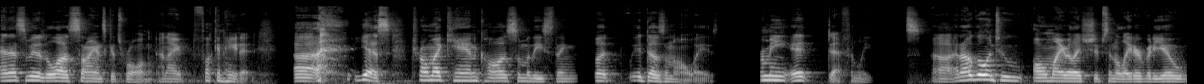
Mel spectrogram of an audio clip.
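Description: Over a quiet background, a man talks at a fairly quick pace with ordinary pitch variation and big swings in loudness. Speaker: vlogger. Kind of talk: casual vlog chat. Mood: personal, laughing, candid. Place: home room. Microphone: webcam.

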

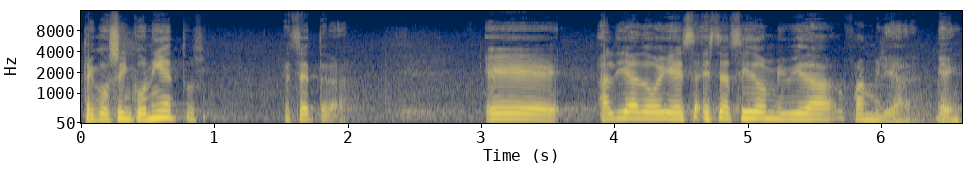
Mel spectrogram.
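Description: Speaking at a very slow pace with long, frequent pauses, a man keeps his high voice in fairly even intonation. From Dominican Republic. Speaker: defendant, civil engineer. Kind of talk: court testimony; courtroom defense statement. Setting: courtroom. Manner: halting. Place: hall. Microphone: podium.

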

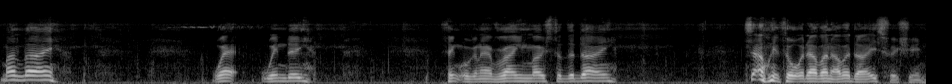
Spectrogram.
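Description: Lively in intonation, a man talks at a moderate pace with long, frequent pauses. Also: dry sound with no echo. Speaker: fly fisherman vlogger. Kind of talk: casual vlog chat. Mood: cheerful, wry about weather. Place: waterside. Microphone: phone near.

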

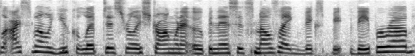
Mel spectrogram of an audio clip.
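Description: Her voice is high-pitched and she speaks at a moderate pace. The woman's sound is dry with no echo, with light background noise. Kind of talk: casual vlog chat. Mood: mildly worried, hopeful. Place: garden. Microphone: phone near.

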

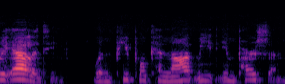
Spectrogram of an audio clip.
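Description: Her voice is fairly high and somewhat breathy. This woman uses ordinary pitch variation. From China. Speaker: education exchange official; webinar panelist. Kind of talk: webinar presentation. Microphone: video call.

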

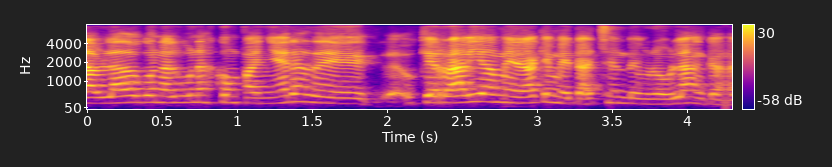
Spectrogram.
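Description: At a moderate pace, a woman speaks with a fairly high pitch and ordinary pitch variation over a quiet background. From Canary Islands. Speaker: philosophy researcher; speaker. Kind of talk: talk; talk in an online seminar. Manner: halting. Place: home room. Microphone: video call.

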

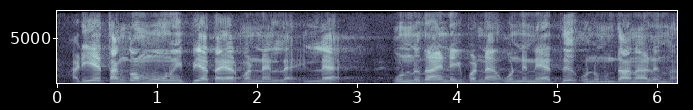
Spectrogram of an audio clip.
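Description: Audible room echo surrounds a man whose fairly high voice has a bright, sharp tone. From Tamil Nadu, Viluppuram district. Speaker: Tamil scholar and debate speaker. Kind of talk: stage debate speech. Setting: stage with audience. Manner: animated.

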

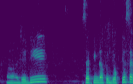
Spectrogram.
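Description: A woman speaks in a fairly low pitch, the sound dry with no echo against a quiet background. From West Sumatra, Payakumbuh; West Sumatra. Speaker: multimedia artist; guest. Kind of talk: casual chat. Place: home room. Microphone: video call.

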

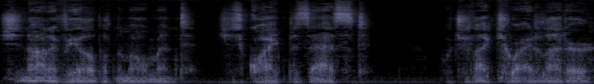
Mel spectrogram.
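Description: This is a put-on character voice, raspy and very deep, low in pitch. It moves at a fairly quick pace. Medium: dub. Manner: menacing, mocking.

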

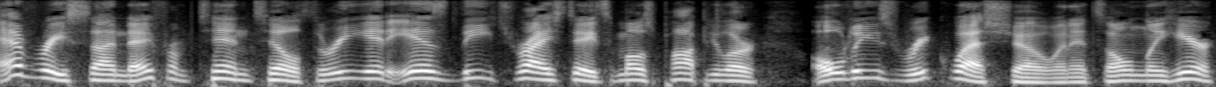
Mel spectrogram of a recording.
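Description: A man with a high-pitched voice talks at a moderate pace with lively intonation. He leaves hardly any pauses. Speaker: country radio host. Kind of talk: radio aircheck, DJ break. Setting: radio station broadcast.

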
